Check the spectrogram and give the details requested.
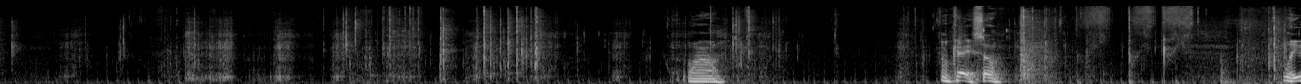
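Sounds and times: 
crunchy chewing of a dry snack: 0.0s - 10.2s
speech: 6.9s - 7.4s, 9.4s - 10.2s.

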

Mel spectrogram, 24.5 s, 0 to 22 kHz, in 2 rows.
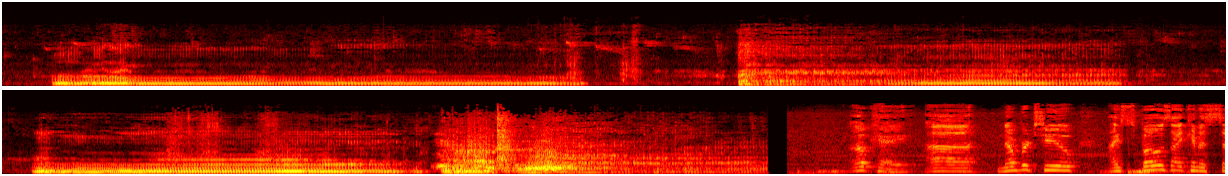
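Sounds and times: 
tiger roaring and growling: 0.4s - 11.9s, 12.5s - 19.9s
speech: 22.4s - 24.4s.

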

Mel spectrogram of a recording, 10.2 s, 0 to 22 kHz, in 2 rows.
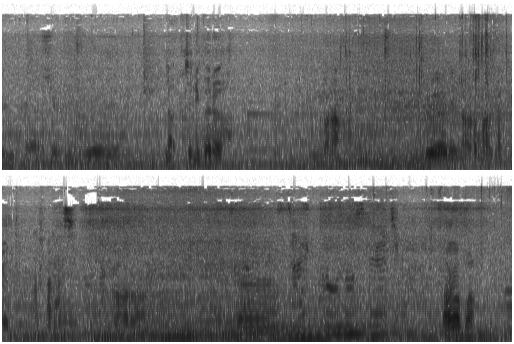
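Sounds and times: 
speech: 0.2s - 2.4s, 3.1s - 10.0s
car engine humming as it passes by: 3.1s - 10.1s.

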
